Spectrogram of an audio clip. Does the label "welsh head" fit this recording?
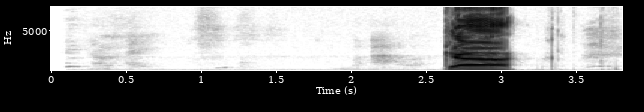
No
